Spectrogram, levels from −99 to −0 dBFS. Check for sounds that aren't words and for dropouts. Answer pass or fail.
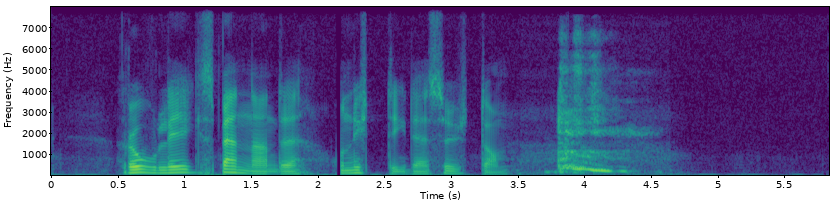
fail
